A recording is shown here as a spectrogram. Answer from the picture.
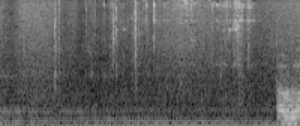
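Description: A pause in a man's speech filled by a low steady hum, with a few faint light clicks early on; his voice starts again just before the end.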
